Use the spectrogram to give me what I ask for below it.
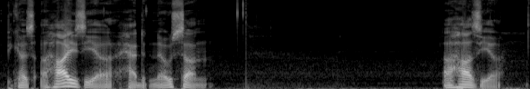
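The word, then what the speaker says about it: Ahaziah: Aazia. Ahazia actually is probably how that's better pronounced.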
